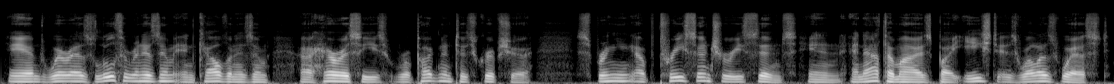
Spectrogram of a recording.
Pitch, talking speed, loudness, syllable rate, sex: 125 Hz, 125 wpm, -17 LUFS, 4.4 syllables/s, male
